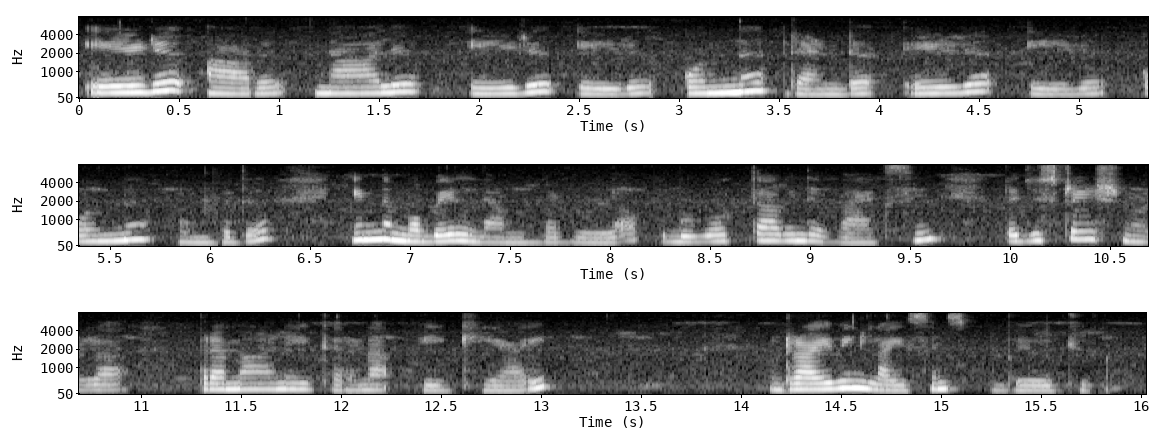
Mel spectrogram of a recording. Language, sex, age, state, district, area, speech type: Malayalam, female, 18-30, Kerala, Kollam, rural, read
